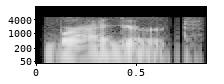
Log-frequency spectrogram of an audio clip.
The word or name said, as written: braggart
